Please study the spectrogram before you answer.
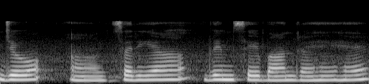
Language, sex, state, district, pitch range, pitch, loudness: Hindi, female, Uttar Pradesh, Muzaffarnagar, 195-220 Hz, 210 Hz, -15 LUFS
